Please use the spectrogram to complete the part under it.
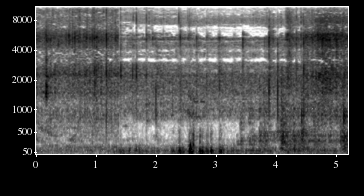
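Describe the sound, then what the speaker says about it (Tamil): Chopped onions sautéing in a pan with neem leaves for a radish poriyal, a steady close sizzle and crackle of frying with faint stirring sounds, no voices. "வெங்காயம் லைட்டா வதங்கட்டும்"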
